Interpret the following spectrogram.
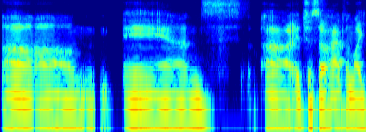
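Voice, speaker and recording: In a very clean recording with a silent background, a man with an American accent speaks at fairly low pitch in a monotone, flat intonation. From Miami, Florida. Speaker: professional fantasy sports player. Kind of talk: casual interview. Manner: many fillers and restarts.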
